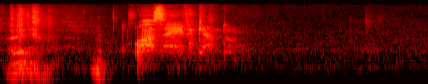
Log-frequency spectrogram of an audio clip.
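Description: A small wooden match struck on its box: a short scratch and flare about a second and a half in, after a small knock as the box is handled.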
